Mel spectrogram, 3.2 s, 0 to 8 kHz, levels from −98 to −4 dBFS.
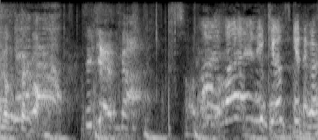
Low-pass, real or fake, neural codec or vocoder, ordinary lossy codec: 7.2 kHz; fake; codec, 16 kHz, 4 kbps, FreqCodec, smaller model; none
